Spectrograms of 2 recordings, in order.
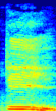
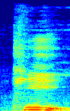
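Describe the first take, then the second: First: The t is said without a puff of air. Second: The t is said with a puff of air. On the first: The speaker calls it wrong. "আমরা উচ্চারণ করি" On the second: The speaker calls it right. "এর সঠিক উচ্চারণ"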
